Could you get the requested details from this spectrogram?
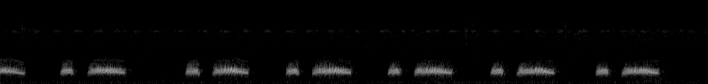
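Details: Spotted doves in the wild at Sê San, 21 February 2020, greeting each other: regular phrases of a short coo followed by a longer, fuller coo, about one phrase per second, over light background hiss.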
